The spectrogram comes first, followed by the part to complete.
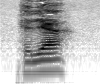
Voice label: "hefa", apatani

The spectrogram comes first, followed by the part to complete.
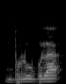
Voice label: "bwlu-bwla", Apatani

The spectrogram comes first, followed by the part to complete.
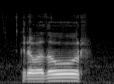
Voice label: "grabador", San Lucas Quiavini; tape recorder

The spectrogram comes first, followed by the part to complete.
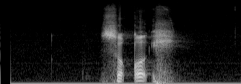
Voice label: kaqchikel; moss

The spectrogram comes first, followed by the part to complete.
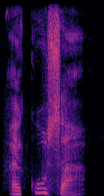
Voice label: "ai kusa", wamesa

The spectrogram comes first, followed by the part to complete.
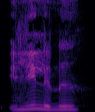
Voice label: "ifiñ linwñ", Apatani

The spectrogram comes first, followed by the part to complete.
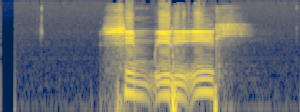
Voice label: kaqchikel; Fright illness

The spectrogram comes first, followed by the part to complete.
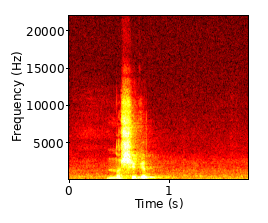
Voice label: "Hnoshɨkɨt" espada de palo, Ishir Chamacoco

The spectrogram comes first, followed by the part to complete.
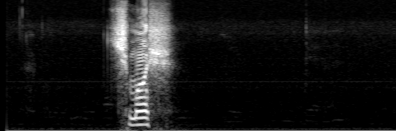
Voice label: sipakapense

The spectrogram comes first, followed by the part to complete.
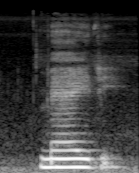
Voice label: "fast maaili", Nukuoro

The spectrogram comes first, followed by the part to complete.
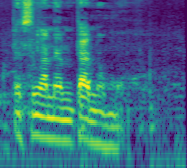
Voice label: fish eye, Aneityum; nesganemtan numu

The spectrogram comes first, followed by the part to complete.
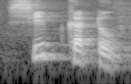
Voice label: Santali, little finger

